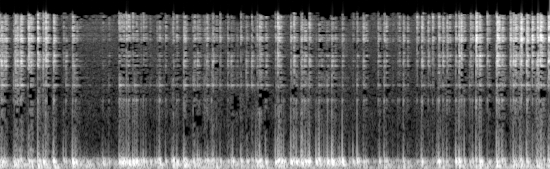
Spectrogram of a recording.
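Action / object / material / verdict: tap / ribbed glass jar / glass / none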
